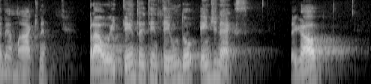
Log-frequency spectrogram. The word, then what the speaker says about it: Nginx: Outra coisa, pessoal, é Nginx, tá? Vamos falar certo, não é Nginx, Ngix, alguma coisa assim. Pronúncia certa, Nginx, tá?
